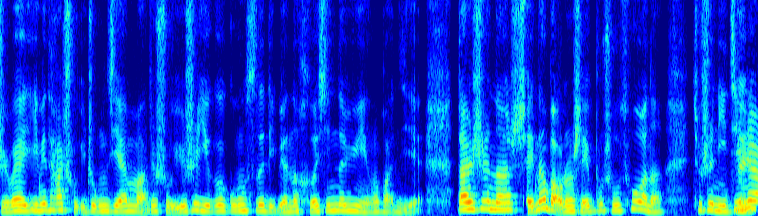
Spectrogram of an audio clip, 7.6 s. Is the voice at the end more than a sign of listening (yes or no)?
no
